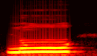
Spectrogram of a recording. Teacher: ہونٹوں کو گول کر کے ہم نون پڑھیں گے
